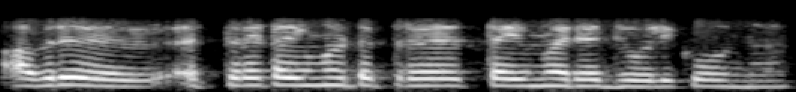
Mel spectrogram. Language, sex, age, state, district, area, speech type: Malayalam, female, 18-30, Kerala, Kasaragod, rural, conversation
